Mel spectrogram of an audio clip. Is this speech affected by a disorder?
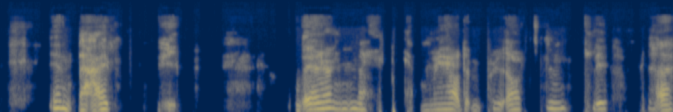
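Yes: generalized dystonia.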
